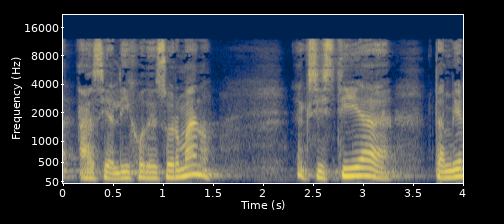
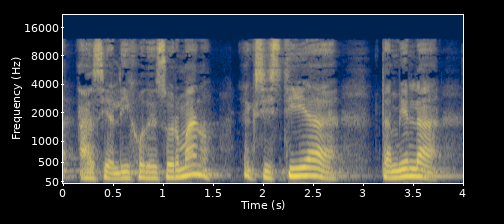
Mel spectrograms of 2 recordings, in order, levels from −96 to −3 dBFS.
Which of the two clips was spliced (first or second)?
second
